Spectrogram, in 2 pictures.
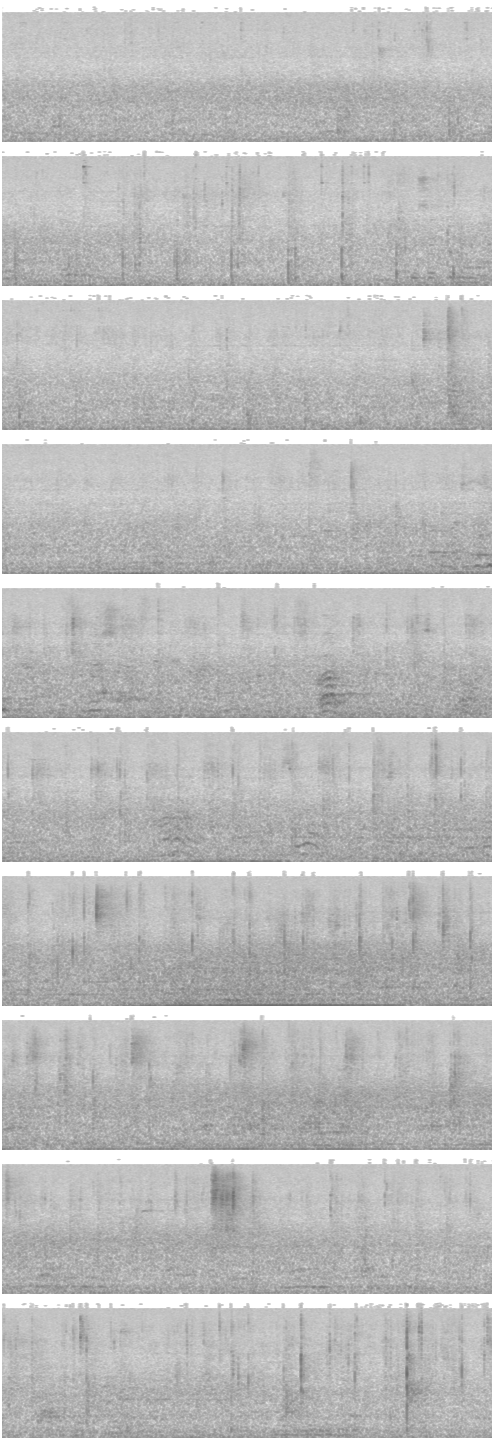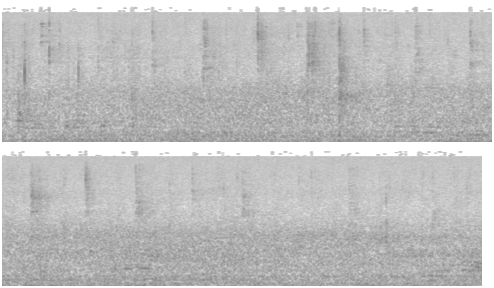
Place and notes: Tkalski prehod, Gosposka ulica, Maribor, Slovenia - corners for one minute
one minute for this corner: Tkalski prehod and Gosposka ulica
